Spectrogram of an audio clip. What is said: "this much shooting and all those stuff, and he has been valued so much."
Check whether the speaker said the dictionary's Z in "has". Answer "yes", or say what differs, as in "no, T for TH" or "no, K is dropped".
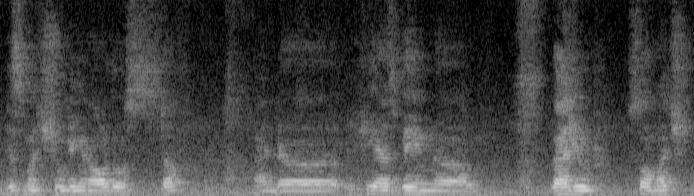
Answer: yes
